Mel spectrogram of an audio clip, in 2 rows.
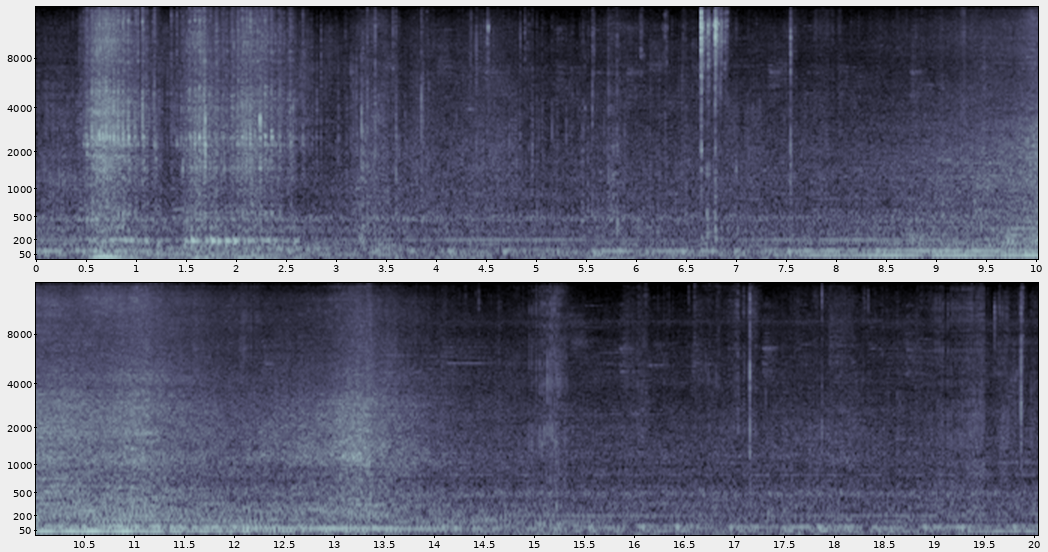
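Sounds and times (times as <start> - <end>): leather jacket rustling: 0.0 - 8.0, 14.8 - 20.0.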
